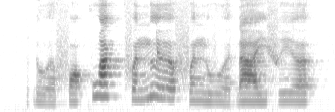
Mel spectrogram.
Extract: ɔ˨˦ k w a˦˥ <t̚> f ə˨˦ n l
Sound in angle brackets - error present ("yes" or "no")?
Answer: yes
